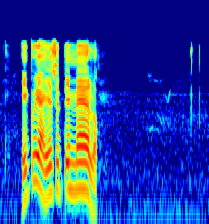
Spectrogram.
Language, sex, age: Tsonga, male, 24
